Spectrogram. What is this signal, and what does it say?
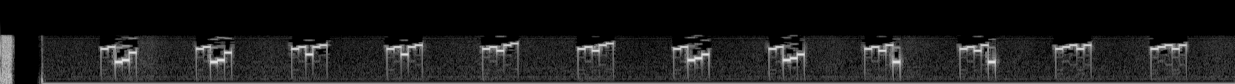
Five-tone selective call (ZVEI), heard as quick runs of five tones, tones of about 70 ms. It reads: 89126 89126 89590 89590 89700 89700 89235 89235 89701 89701 89080 89080
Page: SDR/ZVEI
